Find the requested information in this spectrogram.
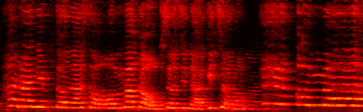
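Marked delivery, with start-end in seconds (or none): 2.4-3.6 put-on high, slow wailing baby cry of 엄마; drawn-out crying baby call; crying baby calling mom. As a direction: wail 엄마 like a lost baby. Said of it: "하고 울고 있는 아기처럼".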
